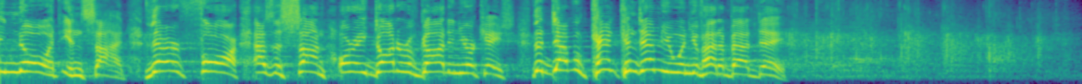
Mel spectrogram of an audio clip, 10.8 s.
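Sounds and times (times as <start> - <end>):
speech: 0.0 - 8.0
audience clapping: 7.2 - 10.8.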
